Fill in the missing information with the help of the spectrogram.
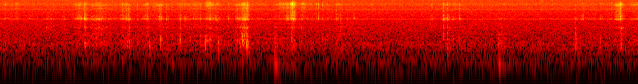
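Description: Paper sheet and embroidery floss of a cross-stitch kit being handled and folded together: scattered light crinkles and clicks, busiest in the first three seconds, then a few isolated ticks.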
